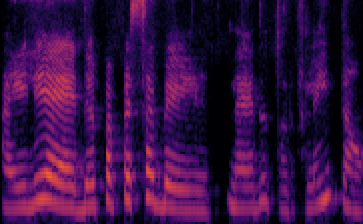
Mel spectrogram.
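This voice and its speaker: A woman talks at a fairly quick pace in a high voice with ordinary pitch variation, on a very clean recording with a silent background. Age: young. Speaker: public defender. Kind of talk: panel talk, storytelling.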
